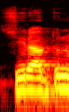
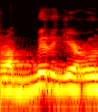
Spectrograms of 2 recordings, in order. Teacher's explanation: شرعتن میں را باریک پڑھی جاتی تھی، لیکن رب ارجعون والی را جو ہے پر پڑھی جائے گی، ارجعون کی را جو ہے، رب والی را تو پر پڑھی ہی جائے گی، اس لیے وہ را متحرکہ ہے، اور را متحرکہ پر فتح ہے، لہذا جو ہے وہ پر پڑھی جائے گی۔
